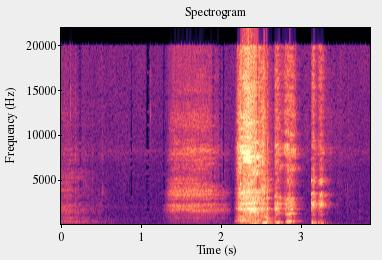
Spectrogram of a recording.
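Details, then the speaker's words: Cough from a Norwegian person with Tourette's, who says their lungs aren't good today: a breath in, then three or four harsh coughs close together, followed by a short coughing aftershock. "i'm sorry my lungs aren't that good today"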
